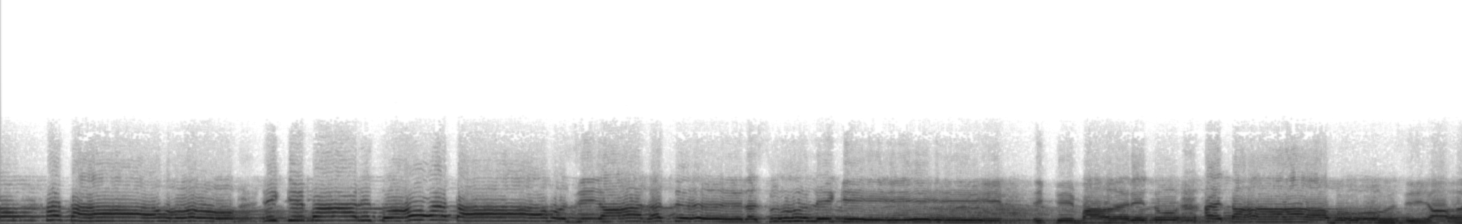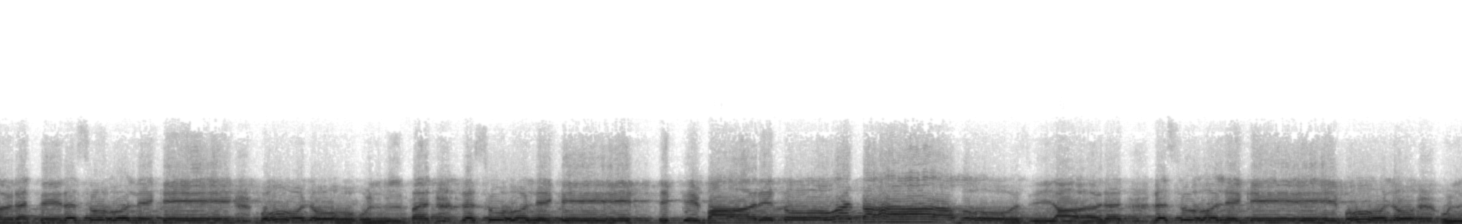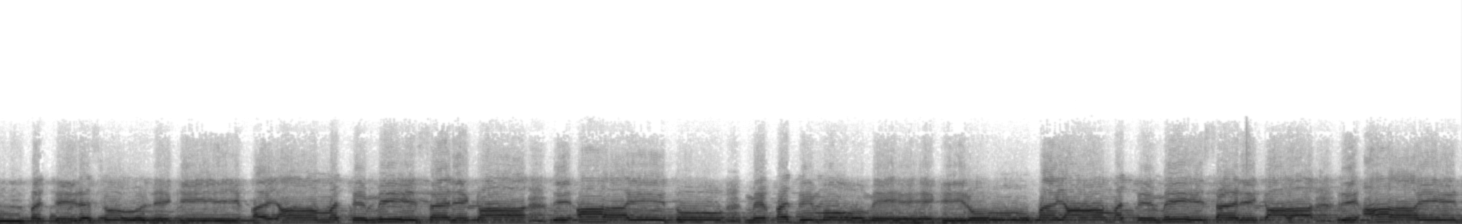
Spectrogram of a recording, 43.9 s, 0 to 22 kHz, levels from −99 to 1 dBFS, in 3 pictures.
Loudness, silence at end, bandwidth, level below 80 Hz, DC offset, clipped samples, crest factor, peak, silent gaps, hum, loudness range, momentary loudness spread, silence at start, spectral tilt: -11 LUFS; 0 s; 6.4 kHz; -32 dBFS; under 0.1%; under 0.1%; 10 dB; -2 dBFS; none; none; 1 LU; 4 LU; 0 s; -8.5 dB/octave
